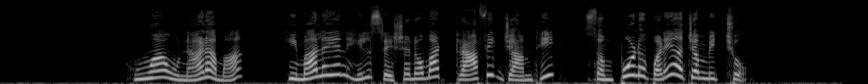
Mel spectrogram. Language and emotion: Gujarati, surprised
